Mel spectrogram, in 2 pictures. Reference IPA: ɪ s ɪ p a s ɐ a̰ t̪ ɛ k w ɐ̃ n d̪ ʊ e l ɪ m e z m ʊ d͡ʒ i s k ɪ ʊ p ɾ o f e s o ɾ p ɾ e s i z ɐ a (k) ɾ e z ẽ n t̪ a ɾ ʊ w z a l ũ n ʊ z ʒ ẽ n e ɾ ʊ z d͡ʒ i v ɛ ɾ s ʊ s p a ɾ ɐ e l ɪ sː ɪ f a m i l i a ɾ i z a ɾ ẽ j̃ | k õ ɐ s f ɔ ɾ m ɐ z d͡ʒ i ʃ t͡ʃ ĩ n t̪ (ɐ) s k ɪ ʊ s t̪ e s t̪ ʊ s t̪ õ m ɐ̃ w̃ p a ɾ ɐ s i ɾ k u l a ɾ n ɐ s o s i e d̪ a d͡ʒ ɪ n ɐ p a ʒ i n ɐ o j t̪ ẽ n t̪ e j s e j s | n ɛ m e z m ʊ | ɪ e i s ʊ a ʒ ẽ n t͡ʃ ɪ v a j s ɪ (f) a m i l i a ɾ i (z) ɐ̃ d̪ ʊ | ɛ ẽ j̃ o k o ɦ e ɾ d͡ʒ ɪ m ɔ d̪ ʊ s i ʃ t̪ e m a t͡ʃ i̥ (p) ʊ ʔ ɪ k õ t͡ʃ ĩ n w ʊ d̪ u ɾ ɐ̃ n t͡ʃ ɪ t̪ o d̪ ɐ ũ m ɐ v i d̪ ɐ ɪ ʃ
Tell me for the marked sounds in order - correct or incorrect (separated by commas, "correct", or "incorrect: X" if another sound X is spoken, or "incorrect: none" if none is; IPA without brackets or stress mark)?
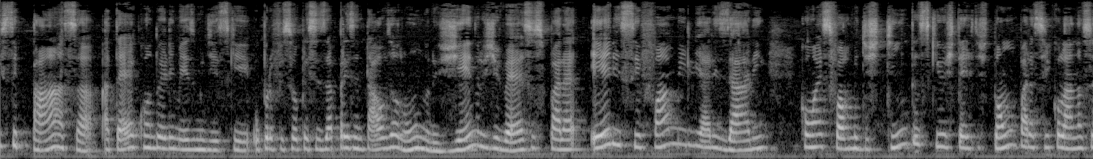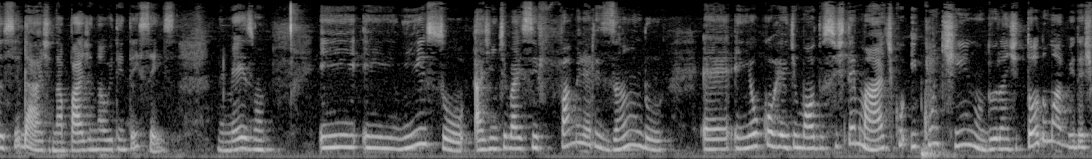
incorrect: p, correct, correct, correct, incorrect: k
